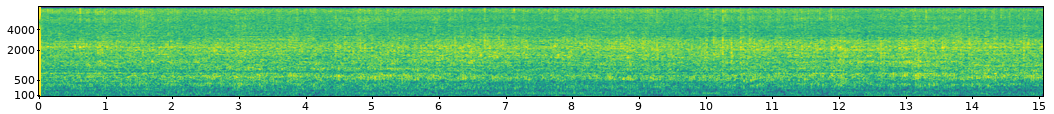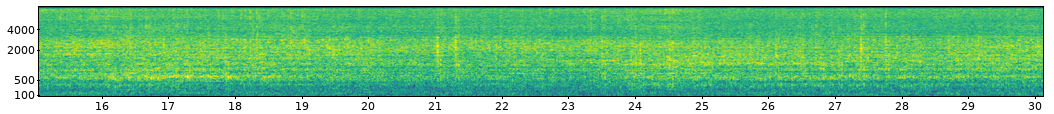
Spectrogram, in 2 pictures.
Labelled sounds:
0.0	0.3	vessel noise, 2.2 to 2.3 kHz

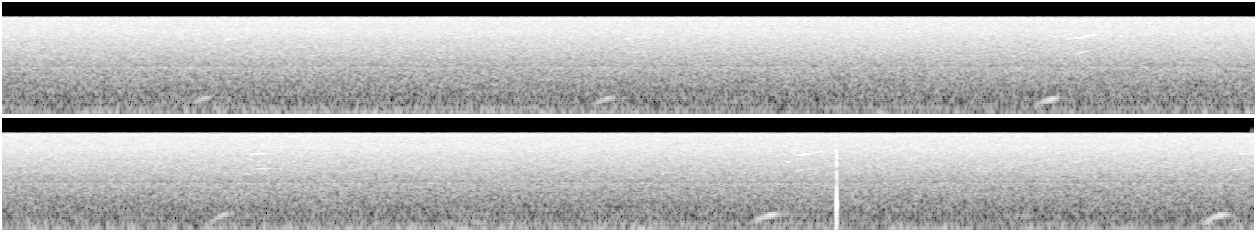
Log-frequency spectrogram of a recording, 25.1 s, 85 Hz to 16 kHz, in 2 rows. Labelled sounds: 10.7	11.0	humpback whale, 2.8 to 3.4 kHz
20.5	20.8	humpback whale, 2.8 to 3.3 kHz

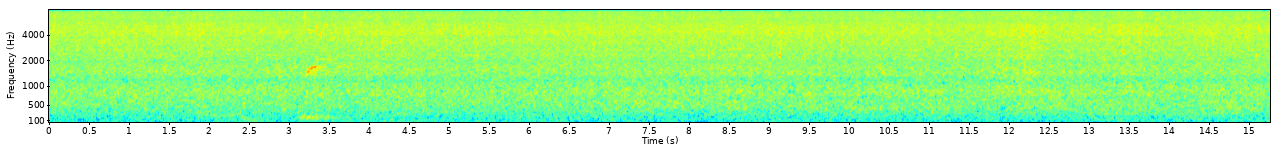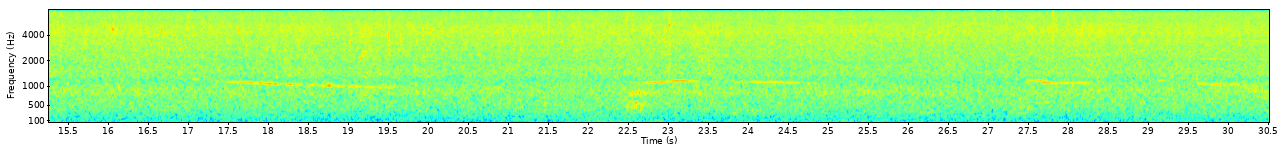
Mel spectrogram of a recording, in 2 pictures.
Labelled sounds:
3.2	3.5	humpback whale, 1.3 to 1.8 kHz
17.4	18.2	humpback whale, 1.0 to 1.2 kHz
22.5	23.4	humpback whale, 0.78 to 1.2 kHz
27.5	27.9	humpback whale, 1.0 to 1.2 kHz
29.6	29.9	humpback whale, 1.0 to 1.1 kHz

